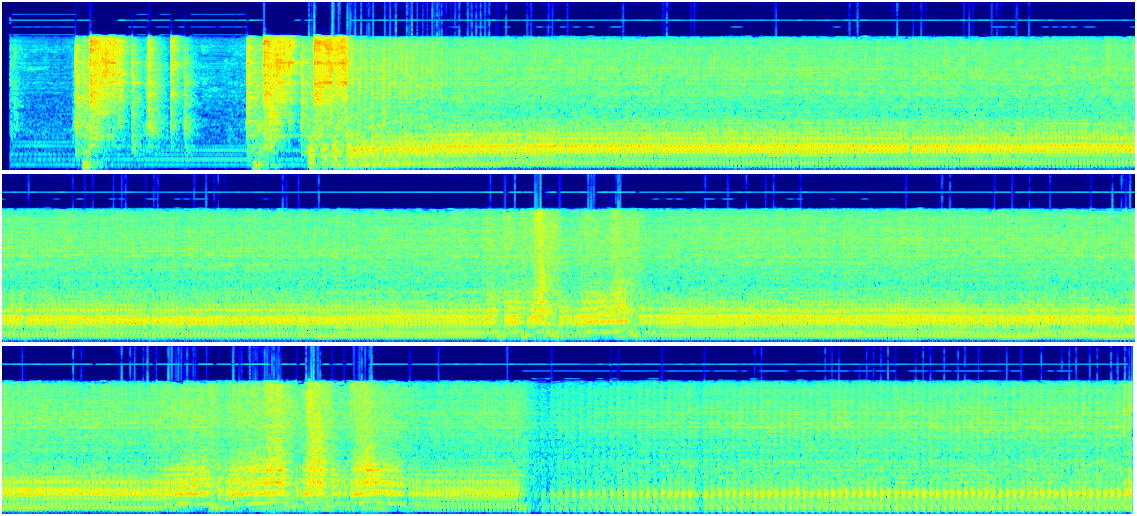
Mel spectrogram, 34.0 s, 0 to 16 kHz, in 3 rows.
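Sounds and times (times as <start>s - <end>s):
engine revving blips: 0.1s - 4.6s, 16.2s - 17.8s, 24.3s - 27.0s
dirt bike engine running: 0.1s - 33.9s.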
